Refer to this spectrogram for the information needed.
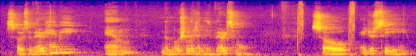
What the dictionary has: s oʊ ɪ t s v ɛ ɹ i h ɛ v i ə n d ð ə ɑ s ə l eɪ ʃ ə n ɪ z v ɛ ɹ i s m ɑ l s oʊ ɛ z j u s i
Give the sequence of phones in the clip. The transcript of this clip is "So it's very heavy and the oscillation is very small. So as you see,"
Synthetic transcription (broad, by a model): s oʊ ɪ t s v ɛ ɹ i h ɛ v i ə n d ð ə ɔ ʃ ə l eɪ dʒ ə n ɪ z v ɛ ɹ i s m ɑ l s oʊ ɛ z j u s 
